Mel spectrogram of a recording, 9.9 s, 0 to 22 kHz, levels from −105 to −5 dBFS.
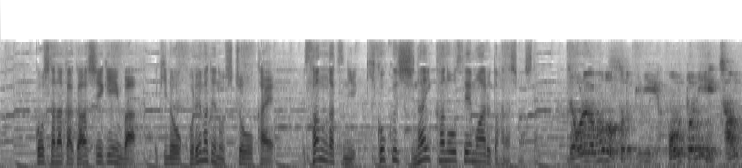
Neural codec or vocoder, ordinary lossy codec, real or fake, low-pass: none; none; real; none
